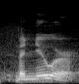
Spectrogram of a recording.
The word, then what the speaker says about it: manure: First, try giving them manner. That's the right pronunciation, right? Farmer's manner. Manure. Manure. I knew there was something wrong with that.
